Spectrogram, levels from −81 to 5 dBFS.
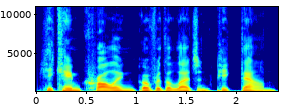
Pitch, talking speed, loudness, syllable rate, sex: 100 Hz, 225 wpm, -20 LUFS, 5.7 syllables/s, male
